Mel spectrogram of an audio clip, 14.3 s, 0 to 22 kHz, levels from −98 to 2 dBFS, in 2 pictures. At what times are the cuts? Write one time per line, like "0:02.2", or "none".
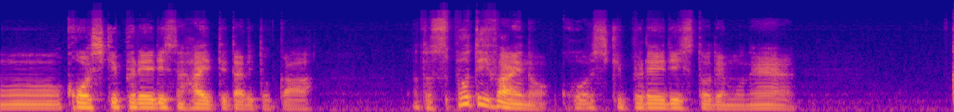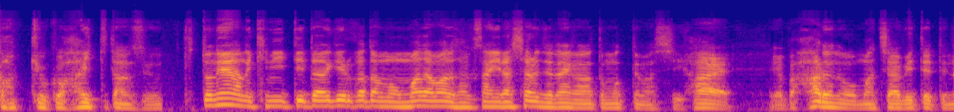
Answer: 0:08.4
0:12.9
